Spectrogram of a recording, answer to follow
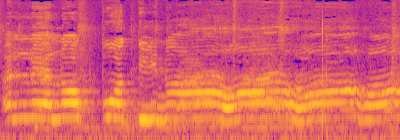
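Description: A boy's voice singing in long, drawn-out notes, the pitch wavering up and down, with a short break about a second in.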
